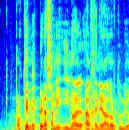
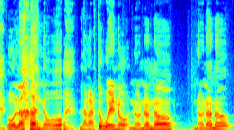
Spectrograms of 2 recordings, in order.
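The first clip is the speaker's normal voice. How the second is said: coaxing; 4 semitones higher, 5 dB louder, much slower than usual. Real, not acted. Coaxing the dragon away.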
